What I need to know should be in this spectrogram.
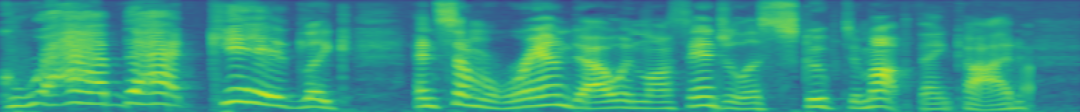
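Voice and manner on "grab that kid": put-on screaming, pitched high. Retelling chasing a runaway toddler in ice skates: retelling screaming at strangers. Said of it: "I'm basically just screaming at anyone".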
